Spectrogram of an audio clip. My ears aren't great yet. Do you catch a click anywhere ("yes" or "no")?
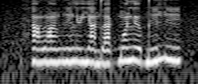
no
